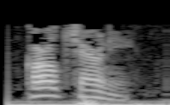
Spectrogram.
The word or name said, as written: czerny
